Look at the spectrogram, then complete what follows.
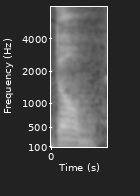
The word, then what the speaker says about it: Dom: It's a soft D in Dom, and you don't enunciate the N at the end of Perignon.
